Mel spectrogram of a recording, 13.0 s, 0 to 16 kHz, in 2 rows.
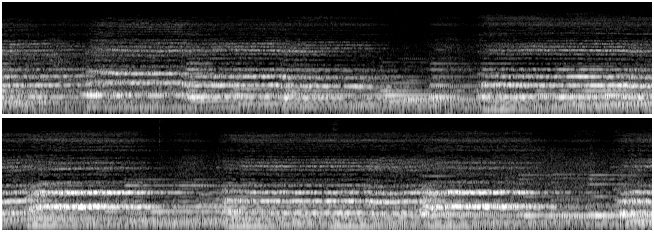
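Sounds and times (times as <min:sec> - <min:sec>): choir singing chords: 0:00.0 - 0:13.0.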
